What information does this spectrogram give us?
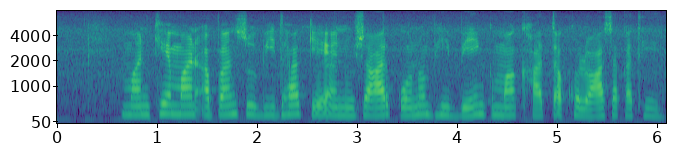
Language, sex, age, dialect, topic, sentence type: Chhattisgarhi, female, 18-24, Western/Budati/Khatahi, banking, statement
